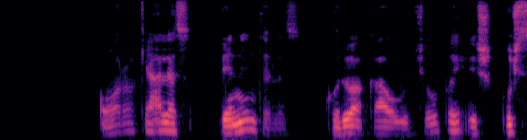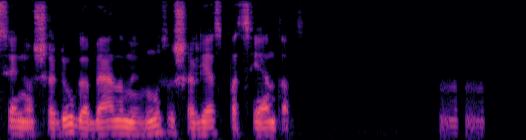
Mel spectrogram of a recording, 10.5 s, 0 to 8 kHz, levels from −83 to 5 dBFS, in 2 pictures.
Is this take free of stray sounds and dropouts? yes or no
no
